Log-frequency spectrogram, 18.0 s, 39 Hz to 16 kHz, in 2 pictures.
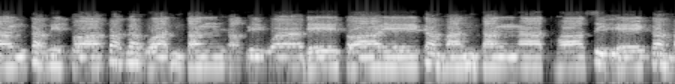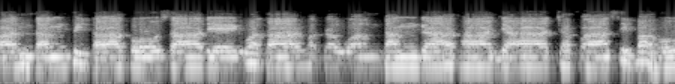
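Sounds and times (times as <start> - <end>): man chanting: 0.0 - 18.0.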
